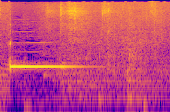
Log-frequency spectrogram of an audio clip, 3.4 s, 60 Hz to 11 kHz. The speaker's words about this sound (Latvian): Paldies, lūdzu zvanu. Balsosim par likumprojektu grozījumu likumā par valsts budžetu 2012. Gadam atbalstīšanu otrajā galīgajā lasījumā.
